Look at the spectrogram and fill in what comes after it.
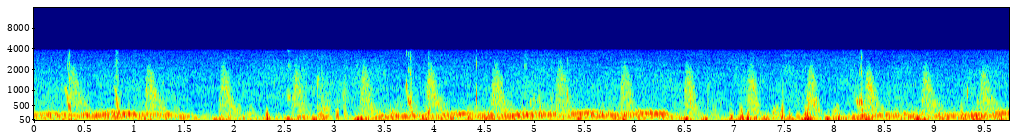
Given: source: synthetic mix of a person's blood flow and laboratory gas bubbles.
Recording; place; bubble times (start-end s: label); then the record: Doppler ultrasound of blood flow; subclavian vein
0.29-0.42 s: bubbles
0.80-0.88 s: bubbles
2.52-2.58 s: bubbles
2.80-2.99 s: bubbles
3.08-3.15 s: bubbles
3.71-3.86 s: bubbles
3.92-4.00 s: bubbles
4.39-4.47 s: bubbles
4.87-5.22 s: bubbles
5.31-5.38 s: bubbles
8.20-8.35 s: bubbles
9.30-9.47 s: bubbles
From the record:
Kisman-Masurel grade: 122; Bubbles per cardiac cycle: 1 to 2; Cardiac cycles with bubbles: 10 to 50%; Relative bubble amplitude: moderate (0.250 to 0.450); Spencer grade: 2 (many but less than half of the cardiac periods contain bubble signals, singularly or in groups); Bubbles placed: anywhere in the cardiac cycle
